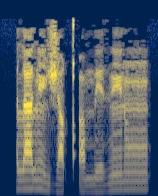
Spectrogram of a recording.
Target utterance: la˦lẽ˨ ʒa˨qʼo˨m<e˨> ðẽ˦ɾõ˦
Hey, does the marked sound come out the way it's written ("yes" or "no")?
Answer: yes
